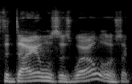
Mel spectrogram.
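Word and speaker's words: The Dalles: if that's where they stole the name yes dales yeah cool cool cool there's a there's a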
